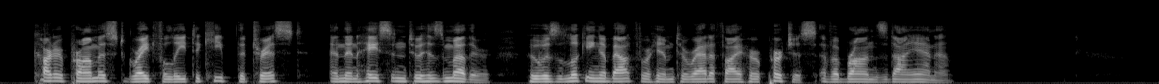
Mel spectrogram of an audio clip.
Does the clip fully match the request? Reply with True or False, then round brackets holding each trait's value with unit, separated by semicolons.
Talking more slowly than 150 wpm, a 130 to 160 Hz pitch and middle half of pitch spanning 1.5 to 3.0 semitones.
True (140 wpm; 135 Hz; 2.7 semitones)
